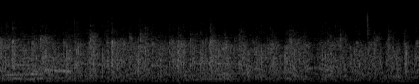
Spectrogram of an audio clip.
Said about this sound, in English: Would you clap your hands unto the Lord and give him praise? Come on, give him praise.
